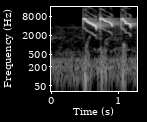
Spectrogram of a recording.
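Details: Three bright, thin whistles from a wild oriental white-eye, each sliding smoothly downward, delivered in quick succession; the sound is used as a lure for other white-eyes.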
